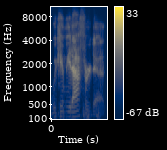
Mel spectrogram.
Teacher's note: my t becomes r sound in this case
